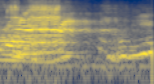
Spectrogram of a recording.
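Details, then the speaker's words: Newborn baby boy, IVF pregnancy, moments after a vaginal delivery: a brief, high, wavering cry fading into a softer whimper; the newborn's first cries. "Start some crying. There. There he goes."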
